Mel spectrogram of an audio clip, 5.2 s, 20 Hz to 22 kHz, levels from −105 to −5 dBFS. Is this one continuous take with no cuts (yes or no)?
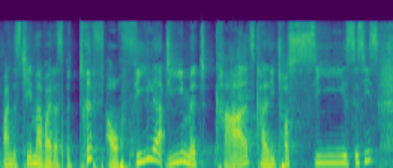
no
